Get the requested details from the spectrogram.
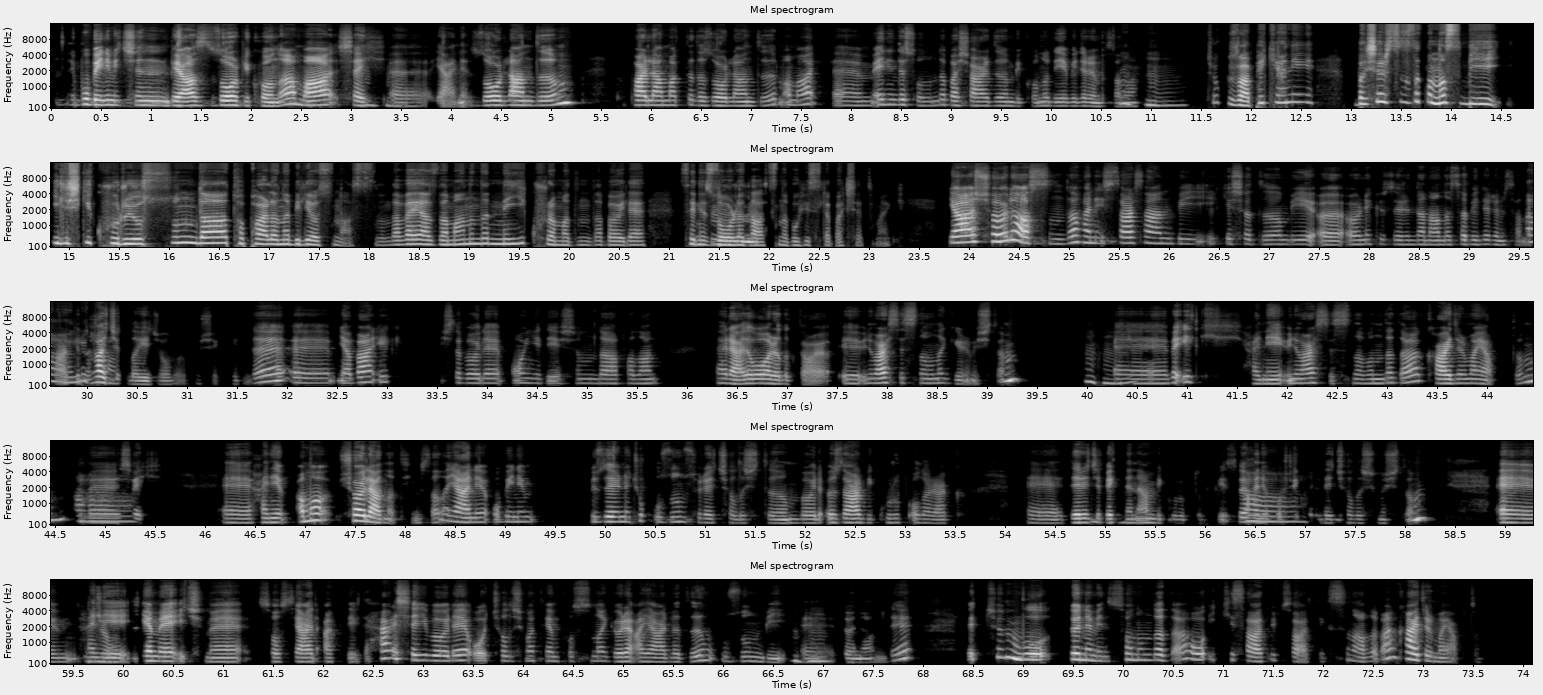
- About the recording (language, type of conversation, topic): Turkish, podcast, Başarısızlıktan sonra nasıl toparlanırsın?
- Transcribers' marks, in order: other background noise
